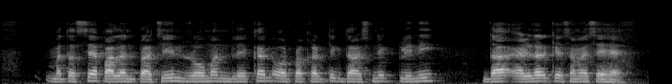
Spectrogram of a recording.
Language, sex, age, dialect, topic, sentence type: Hindi, female, 36-40, Hindustani Malvi Khadi Boli, agriculture, statement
